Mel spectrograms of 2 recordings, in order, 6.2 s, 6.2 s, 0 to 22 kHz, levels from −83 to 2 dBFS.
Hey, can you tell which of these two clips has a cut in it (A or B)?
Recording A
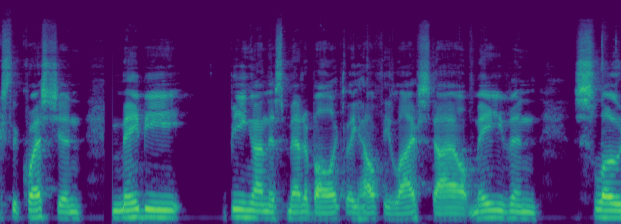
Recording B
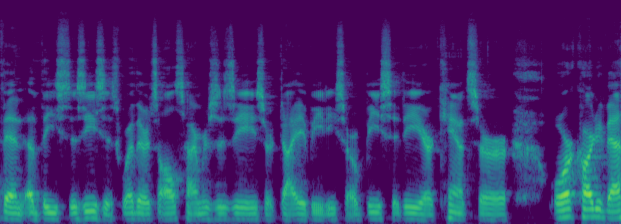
A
